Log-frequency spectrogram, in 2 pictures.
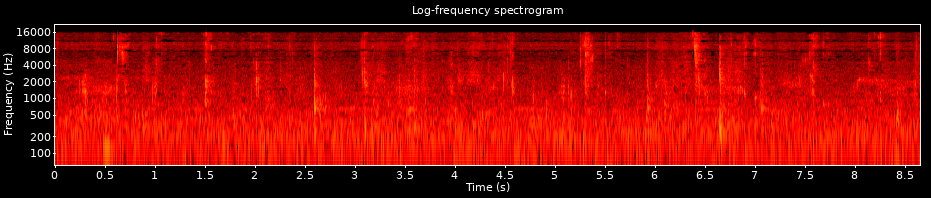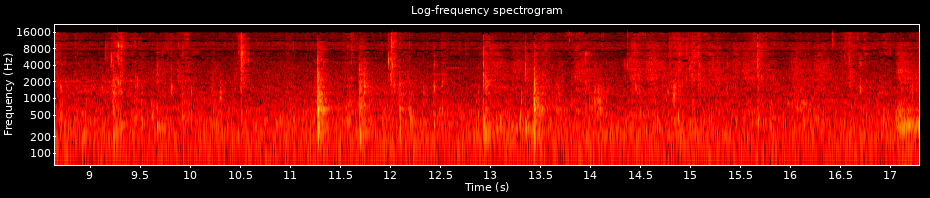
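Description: Faint close-up eating sounds: chewing of rice and curry eaten by hand, with scattered short, sharp clicks from the mouth and from fingers working the rice on the plate.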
